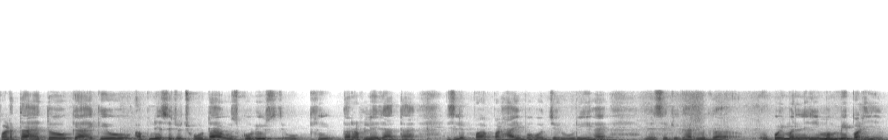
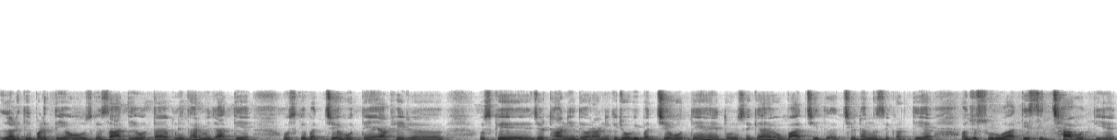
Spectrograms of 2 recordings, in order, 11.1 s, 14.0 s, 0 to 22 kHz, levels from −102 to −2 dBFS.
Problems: background sounds at intervals, background conversations at intervals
